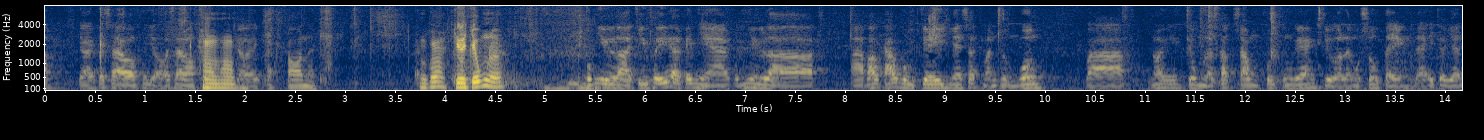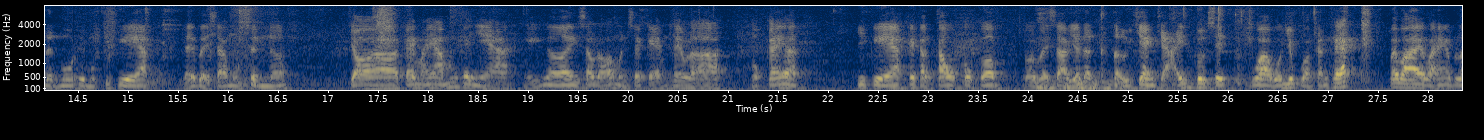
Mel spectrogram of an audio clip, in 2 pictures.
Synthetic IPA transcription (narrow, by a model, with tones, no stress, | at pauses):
t͡ɕə˨˩jkɔ˨˦jsaː˧whə˧ŋ͡mfʰa˨˦jzɔ̰˧˨˩jsaː˧whə˧wŋ͡mhə˧wŋ͡mhə˧wŋ͡mzəː˨˩jkaː˦˥kkɔ˧n˨˩j | xʊ̰˧˥ŋ͡mkɔ˨˦t͡ɕɨ˧ət͡ɕʊ˨˦ŋ͡mnɨ̰˧˥ə | kʊ̰˧˥ŋ͡mɲɨ˧laː˨˩t͡ɕi˧wfi˨˦aː˨˩kaː˨˦jɲaː˨˩kʊ̰˧˥wŋ͡mɲɨ˧laː˨˩ | ʔa˨˩ɓaː˨˦wkaː˨˦wt̪ʰu˧t͡ɕi˧za˧nsa˦˥t̚ma̰˧˨jŋt̪ʰɨ˨˩əŋkwə˧n | vaː˨˩ | nɔ˨˦jt͡ɕʊ˧ŋ͡mlaː˨˩kə˦˥t̚sa˧wŋ͡mfu˨˦kʊ̰˧˥ŋ͡mɣaː˨˦ŋt͡ɕɨ˨˩əla̰ː˨mo˨˩t̚so˨˦t̪i˨˩ənɗe˧˩t͡ɕɔ˧zaː˧ɗï˨˩ŋ̟mu˧ət̪ʰi˧mo˨˩t̚sɨ˦˥ək̚ɣa˧ɗe˧˩ve˨˩saː˧wmu˧sï˧ŋ̟nɨ̰˧˥ə | t͡ɕɔ˧kaː˨˦jma˨˦jʔə˨˦mkaː˨˦jɲaː˨˩ŋḭ˧˥ŋəː˧jsa˧wɗɔ˨˦mï˨˩ŋ̟sɛ̰˧˥kɛ˨˩mt̪ʰɛ˧wlaː˨˩ | mo˨˩t̚kaː˨˦j | vi˦˥k̚i˧ʔaː˧kaː˨˦jkə˨˩nkə˧wxə˧wkəː˧m | ɣo̰˨˩jve˨˩saː˧wzaː˧ɗï˨˩ŋ̟t̪ɨ̰˧˨t͡ɕaː˧ŋt͡ɕa̰ː˧˩˨jɓɨ˦˥ək̚sɛ̰˧˥kwaː˧ka˧˦zʊ˦˥p̚kwaː˨˩nka˧˩ŋ̟xaː˦˥k̚ɓaː˨˦jɓaː˧˩wa̰ː˧˩ʔ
